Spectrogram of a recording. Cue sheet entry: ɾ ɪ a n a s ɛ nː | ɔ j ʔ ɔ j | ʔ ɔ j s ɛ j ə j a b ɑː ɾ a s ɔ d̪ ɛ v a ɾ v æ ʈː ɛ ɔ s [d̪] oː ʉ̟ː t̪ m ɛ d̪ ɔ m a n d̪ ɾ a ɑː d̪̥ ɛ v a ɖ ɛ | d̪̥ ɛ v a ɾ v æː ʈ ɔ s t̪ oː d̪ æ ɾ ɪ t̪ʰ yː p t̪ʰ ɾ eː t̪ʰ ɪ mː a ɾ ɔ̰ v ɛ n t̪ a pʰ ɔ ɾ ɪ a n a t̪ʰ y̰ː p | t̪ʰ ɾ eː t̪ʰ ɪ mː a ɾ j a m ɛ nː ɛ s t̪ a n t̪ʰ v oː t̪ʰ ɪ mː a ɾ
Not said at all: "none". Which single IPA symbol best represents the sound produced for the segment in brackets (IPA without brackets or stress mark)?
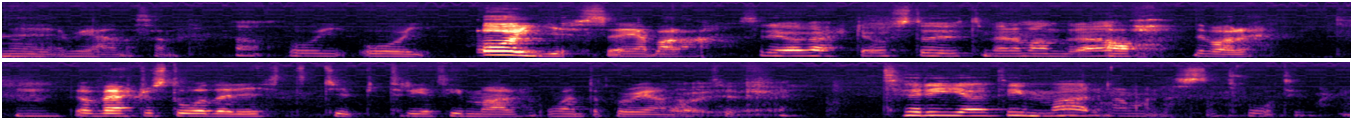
t̪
